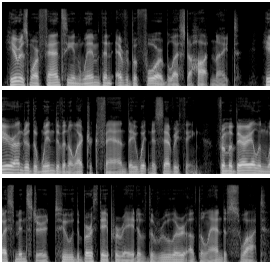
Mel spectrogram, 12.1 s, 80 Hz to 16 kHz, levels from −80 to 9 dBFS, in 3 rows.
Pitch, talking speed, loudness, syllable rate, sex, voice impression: 100 Hz, 205 wpm, -19 LUFS, 5.4 syllables/s, male, masculine, very adult-like, fluent, intellectual, elegant, sweet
